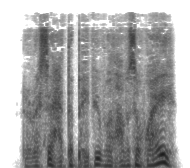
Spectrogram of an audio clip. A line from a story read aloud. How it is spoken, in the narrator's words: I gasped as tears filled my eyes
